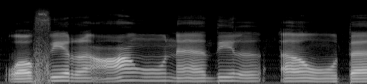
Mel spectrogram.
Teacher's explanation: mad arid li sukun tapi ada tambahan dalnya adalah huruf qalqalah, maka dalnya harus dipantulkan. Ini juga sama, mad arid li sukun, dalnya adalah qalqalah, maka dalnya harus dipantulkan.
